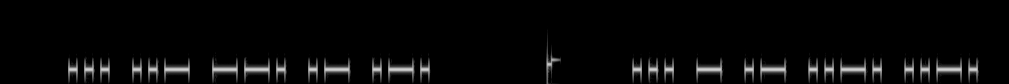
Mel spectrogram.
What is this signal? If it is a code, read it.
Morse code, heard as a keyed tone, about 15 wpm, 700 Hz. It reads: SUGAR STAFF
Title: Sentences from Top 1200 Words - New Word Drill - 15wpm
